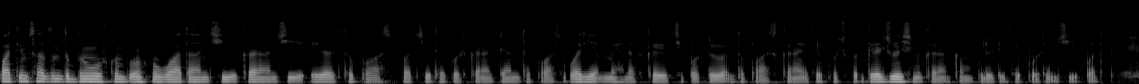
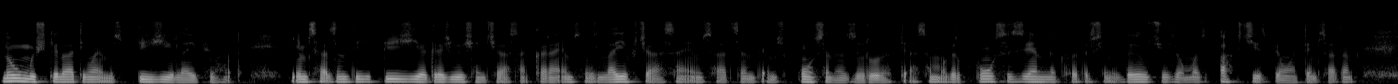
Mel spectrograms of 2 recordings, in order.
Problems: none marked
